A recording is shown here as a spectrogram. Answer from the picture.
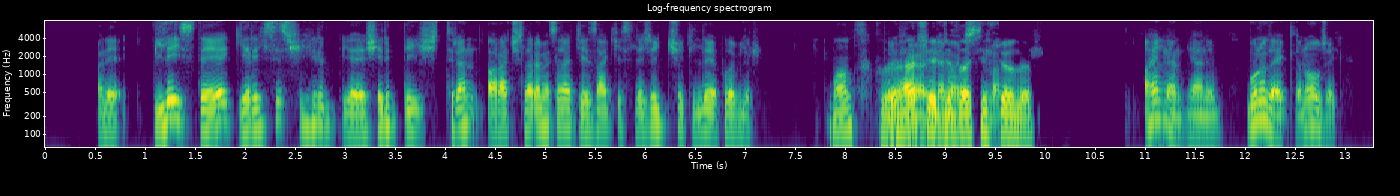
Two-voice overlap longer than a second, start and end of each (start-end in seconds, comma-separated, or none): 8.4-9.6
